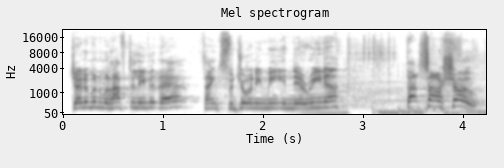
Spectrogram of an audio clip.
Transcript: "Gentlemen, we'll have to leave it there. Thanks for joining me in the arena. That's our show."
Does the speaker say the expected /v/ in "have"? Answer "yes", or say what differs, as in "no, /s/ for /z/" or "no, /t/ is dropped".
no, /f/ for /v/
